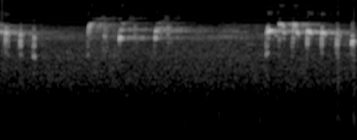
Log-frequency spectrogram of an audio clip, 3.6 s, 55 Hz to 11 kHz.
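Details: Bald eagles, Captiva/Sanibel Island, Florida, nest cam at an early-morning shift change and feeding of two-week-old eaglets, December 2020; short, high piping phrases of a few stuttered notes, ending in a brighter, faster chattering run.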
